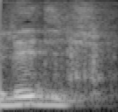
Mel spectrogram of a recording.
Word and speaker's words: Leydig: Donc en fait, les gens ils disent Leydig. Mais moi je dis souvent Leydig parce qu'en général, le G à la fin d'un mot, normalement ça se prononce Ch.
